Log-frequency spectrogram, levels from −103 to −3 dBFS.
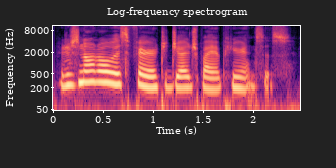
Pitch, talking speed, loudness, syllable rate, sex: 230 Hz, 220 wpm, -15 LUFS, 6.1 syllables/s, female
